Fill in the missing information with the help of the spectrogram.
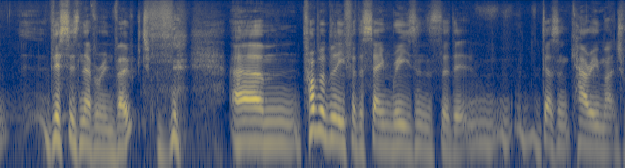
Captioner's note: chuckling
